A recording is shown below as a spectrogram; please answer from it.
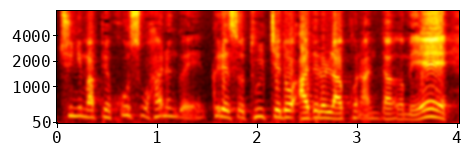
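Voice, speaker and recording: A man's voice: high-pitched, fairly quick, vocal fry, slightly rough. A male pastor preaching at a church prayer meeting in a conversational way, asking the congregation questions and having them repeat phrases after him. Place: church sanctuary.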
